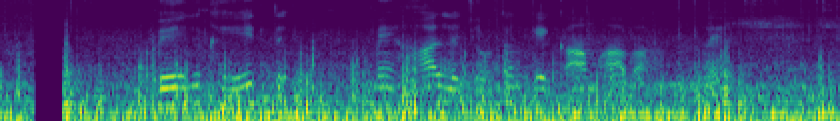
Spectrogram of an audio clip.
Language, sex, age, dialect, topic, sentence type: Bhojpuri, male, 25-30, Northern, agriculture, statement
